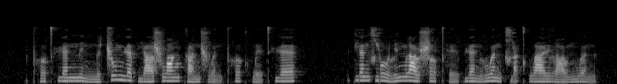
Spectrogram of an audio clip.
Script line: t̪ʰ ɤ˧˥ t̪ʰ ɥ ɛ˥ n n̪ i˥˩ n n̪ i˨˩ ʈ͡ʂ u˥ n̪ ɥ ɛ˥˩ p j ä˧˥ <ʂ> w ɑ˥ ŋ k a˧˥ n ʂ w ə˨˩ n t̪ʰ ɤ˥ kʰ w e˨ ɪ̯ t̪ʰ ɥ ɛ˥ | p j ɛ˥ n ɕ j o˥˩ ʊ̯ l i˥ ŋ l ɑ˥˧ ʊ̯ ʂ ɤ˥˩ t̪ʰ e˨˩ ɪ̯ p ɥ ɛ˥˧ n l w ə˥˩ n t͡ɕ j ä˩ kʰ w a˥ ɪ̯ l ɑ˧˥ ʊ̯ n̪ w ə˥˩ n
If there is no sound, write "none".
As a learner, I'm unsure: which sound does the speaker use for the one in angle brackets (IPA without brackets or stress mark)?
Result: ʂ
